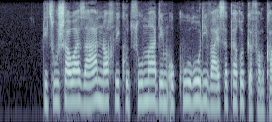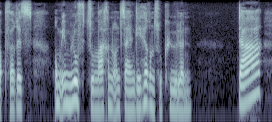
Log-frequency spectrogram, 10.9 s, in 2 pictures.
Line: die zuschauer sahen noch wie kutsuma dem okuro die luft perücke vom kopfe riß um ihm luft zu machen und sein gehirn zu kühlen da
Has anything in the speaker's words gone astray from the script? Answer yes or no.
yes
